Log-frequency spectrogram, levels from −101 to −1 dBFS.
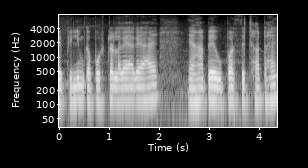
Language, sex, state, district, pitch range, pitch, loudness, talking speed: Hindi, male, Punjab, Fazilka, 115-120 Hz, 115 Hz, -18 LUFS, 165 wpm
